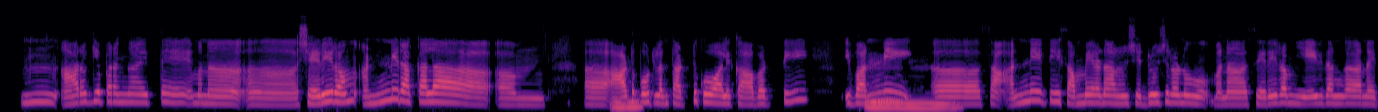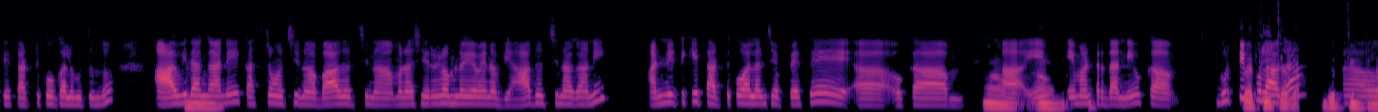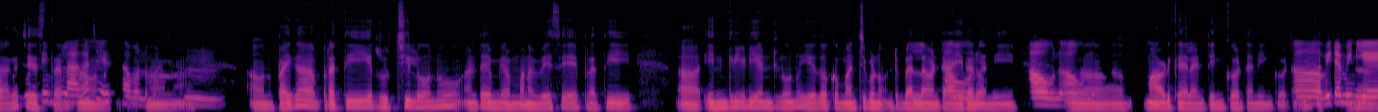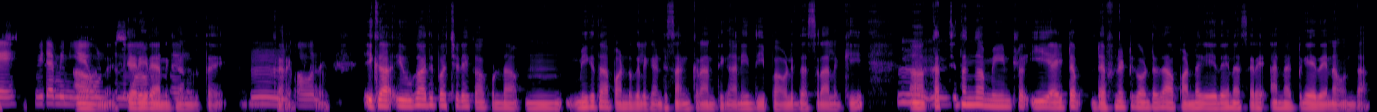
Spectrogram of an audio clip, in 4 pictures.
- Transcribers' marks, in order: other background noise; other noise; tapping; in English: "ఇంగ్రీడియెంట్‌లోనూ"; in English: "విటమిన్ ఏ. విటమిన్ ఏ"; in English: "కరెక్ట్. కరెక్ట్"; in English: "ఐటెమ్ డెఫనెట్‌గా"
- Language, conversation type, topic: Telugu, podcast, పండుగ కోసం మీరు ఇంట్లో తయారు చేసే అచారాలు లేదా పచ్చడుల గురించి చెప్పగలరా?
